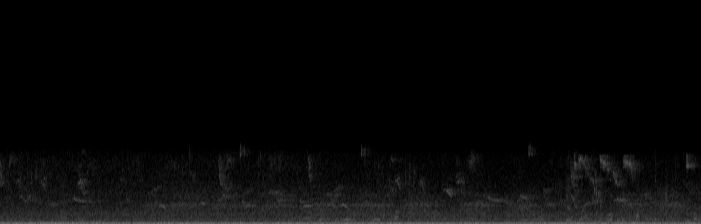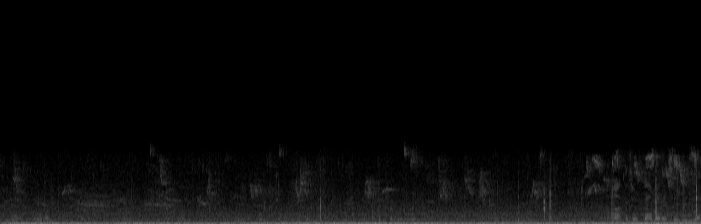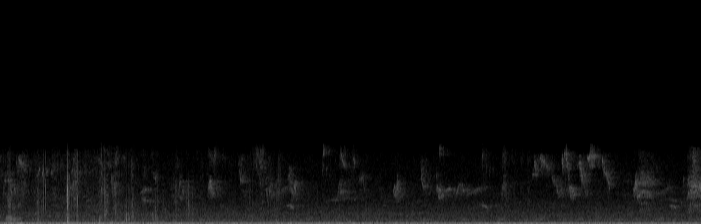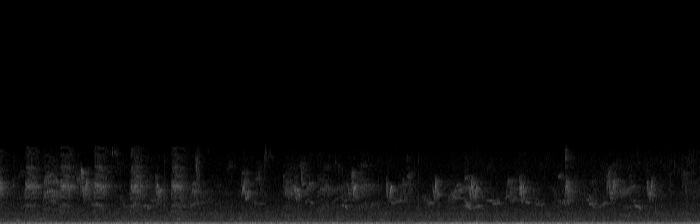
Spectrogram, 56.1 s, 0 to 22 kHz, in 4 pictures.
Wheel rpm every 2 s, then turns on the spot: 0, 0, 0, 0, 0, 0, 0, 0, 0, 0, 0, 0, 0, 0, 0, 0, 0, 0, 0, 0, 0, 0, 0, 0, 0, 0, 0, 0.
none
